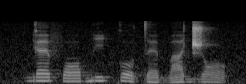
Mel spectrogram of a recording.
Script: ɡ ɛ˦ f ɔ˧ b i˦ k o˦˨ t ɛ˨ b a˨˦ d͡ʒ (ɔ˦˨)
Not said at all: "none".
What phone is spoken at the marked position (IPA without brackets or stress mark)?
ɔ˦˨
